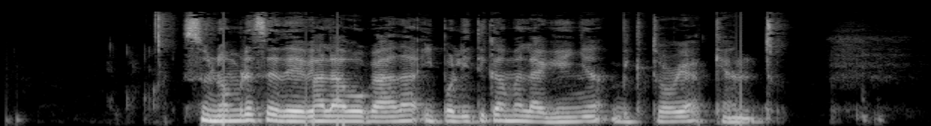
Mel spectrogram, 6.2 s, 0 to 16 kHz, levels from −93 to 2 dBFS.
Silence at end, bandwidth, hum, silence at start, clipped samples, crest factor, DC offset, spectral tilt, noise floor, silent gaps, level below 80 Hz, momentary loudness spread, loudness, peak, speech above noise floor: 1.05 s; 11.5 kHz; none; 1.05 s; under 0.1%; 18 dB; under 0.1%; -6 dB/octave; -83 dBFS; none; -54 dBFS; 13 LU; -23 LUFS; -6 dBFS; 60 dB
